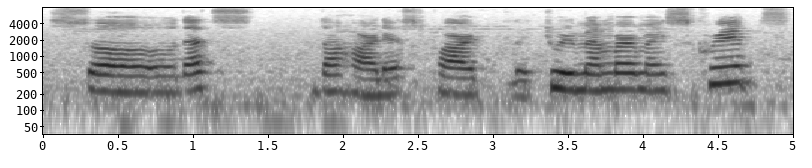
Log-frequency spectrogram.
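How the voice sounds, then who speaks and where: This is a teenage young woman. Her voice sits on the high side. She talks in a casual, chatty vlog style, and there is audible noise behind her. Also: slow pace, low-quality recording. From Bangladesh, raised mostly in Dhaka. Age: teenager, fifteen. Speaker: YouTuber answering viewer questions.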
